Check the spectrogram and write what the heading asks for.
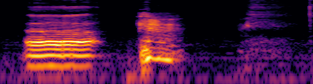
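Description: A man clearing his throat: a loud, held, voiced hum, then a short harsh cough about a second in, and a soft breathy sound near the end.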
